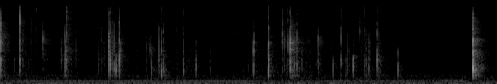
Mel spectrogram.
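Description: A tall, narrow clear plastic bag full of loose dried tea is squeezed and crinkled between fingers with long painted nails. It gives a string of sharp, bright crackles and crunches at an uneven pace, with a steady low hum underneath.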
